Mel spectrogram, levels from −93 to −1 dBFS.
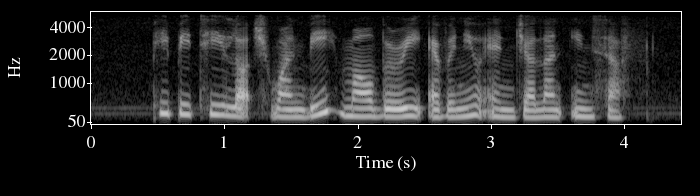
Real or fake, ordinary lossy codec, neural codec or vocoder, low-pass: real; none; none; 5.4 kHz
